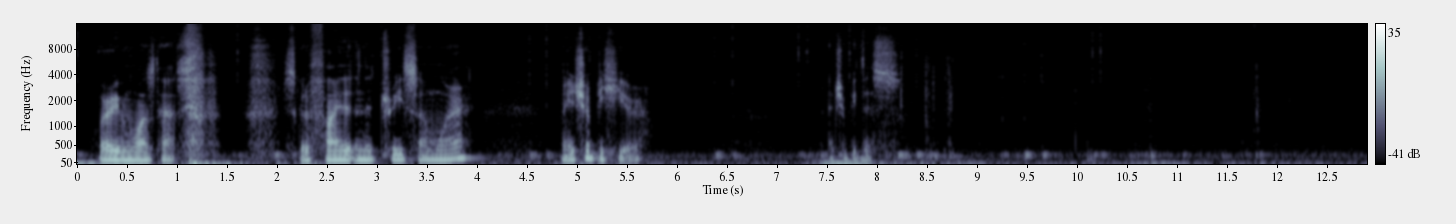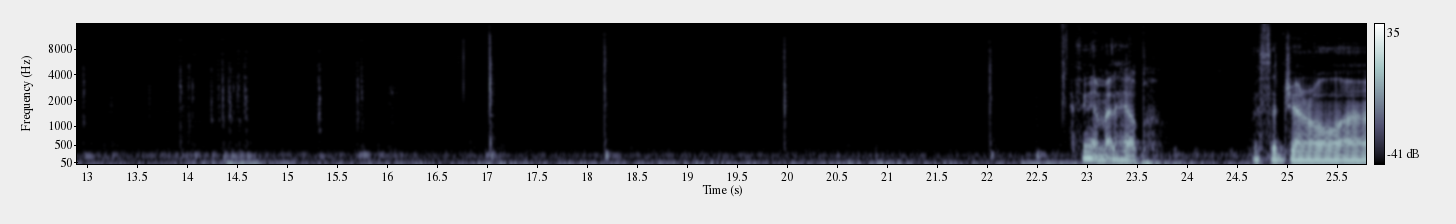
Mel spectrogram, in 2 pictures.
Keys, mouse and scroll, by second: 0.0-1.7 drag, 1.9-3.7 scroll down 1, 3.7-4.4 scroll down 1, 4.5-4.9 scroll down 2, 4.9 scroll up 2, 5.6 scroll up 2, 6.6-8.6 scroll up 2, 6.7-8.2 middle drag, 7.2-8.6 drag, 7.6 right click, 8.5 ctrl+middle click, 8.6 scroll, 9.2-10.2 scroll up 1, 10.2-11.7 drag.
